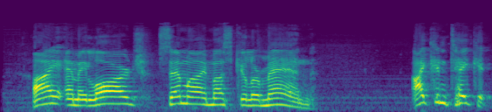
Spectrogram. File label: Large Man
